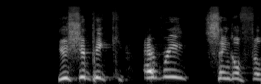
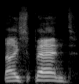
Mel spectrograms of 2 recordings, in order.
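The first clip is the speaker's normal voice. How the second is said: ordinary delivery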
